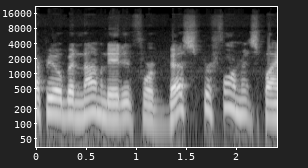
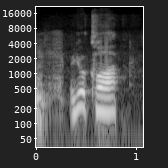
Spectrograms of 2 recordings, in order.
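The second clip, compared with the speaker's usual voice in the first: bad put-on Boston accent, pitched higher; 2 semitones higher than usual. Goofing around in a group conversation, dumb boston accent. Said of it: "We're just doing a dumb Boston accent".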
